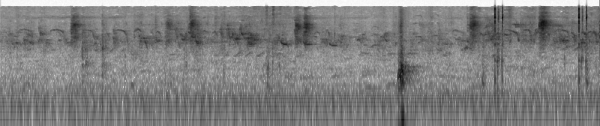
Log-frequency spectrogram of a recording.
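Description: Birds chirping in many quick short chirps, mixed with light rustling and clicks. A single sharp knock about five seconds in is the loudest sound.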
